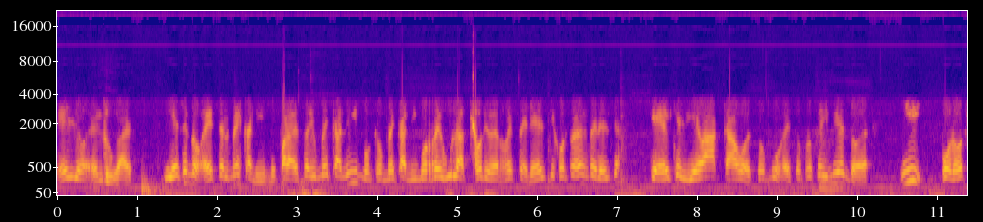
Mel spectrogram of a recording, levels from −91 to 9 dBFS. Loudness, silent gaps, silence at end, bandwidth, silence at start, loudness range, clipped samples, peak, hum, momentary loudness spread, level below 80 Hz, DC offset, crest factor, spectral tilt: -16 LUFS; none; 0.05 s; over 20 kHz; 0 s; 1 LU; under 0.1%; 0 dBFS; none; 9 LU; -42 dBFS; under 0.1%; 16 dB; -6 dB/octave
